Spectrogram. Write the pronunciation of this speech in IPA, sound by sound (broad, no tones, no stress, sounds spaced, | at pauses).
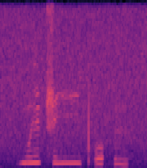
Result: ɡʷ ĩ ʈ͡ʂ iː pʼ o h ɨ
